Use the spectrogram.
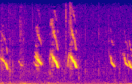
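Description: Young chicks in a brood box give a run of bright, high clucks and peeps in quick bursts, close and clear with no voices over them.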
